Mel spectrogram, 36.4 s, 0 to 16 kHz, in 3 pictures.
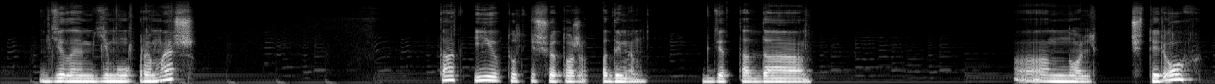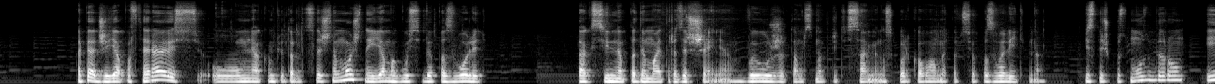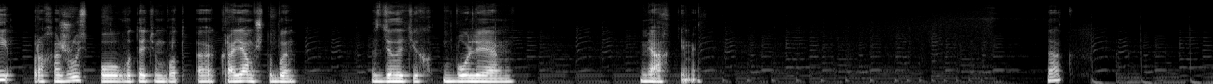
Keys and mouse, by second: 4.3 middle click, 5.2 shift+r, 6.5 shift+r, 11.7 shift+r, 15.2 ctrl+r, 20.1 KP_Divide, 21.1-21.5 ], 24.1 click, 24.5 click, 24.9 click, 25.3 click, 25.7 middle click, 26.5 click, 26.9 click, 27.3 click, 28.0 click, 28.6 click, 29.0 middle click, 29.7 click, 30.1 click, 30.5 click, 30.8 click, 31.3 click, 31.6 middle click, 32.4 click, 32.7 middle click, 33.3 click, 33.7 click, 34.1 middle click, 34.6 click, 34.9 click, 35.2 middle click, 35.6 click, 36.0 click, 36.3 middle click.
